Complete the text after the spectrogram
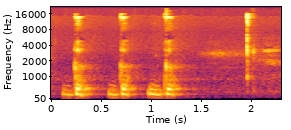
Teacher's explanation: So when I say that sound, my mouth is open, my tongue is down, my tongue is pushed back, and my voice is on. So when you touch your throat, you should feel it vibrate. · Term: G sound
